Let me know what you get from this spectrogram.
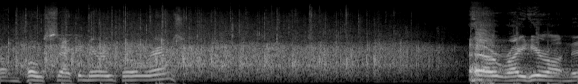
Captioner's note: applause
